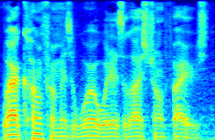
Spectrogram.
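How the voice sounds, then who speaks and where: Man acting blunt, deep-voiced anime fighter. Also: fairly quick, fairly bright tone. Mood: serious. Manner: casual scolding, repeated takes. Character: blunt, grudgingly helpful male anime fighter.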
